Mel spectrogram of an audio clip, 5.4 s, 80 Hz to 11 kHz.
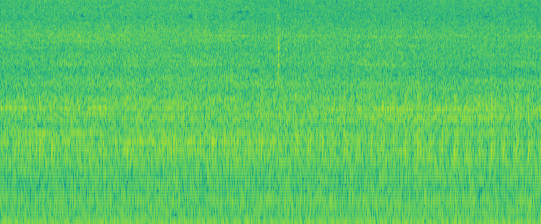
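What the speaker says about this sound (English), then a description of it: "I don't know if you can hear all that rapping going on." A 1998 K1500 truck idles after a cold start in freezing weather, its steady engine drone carrying a fast, continuous valve rapping that ticks evenly throughout.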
